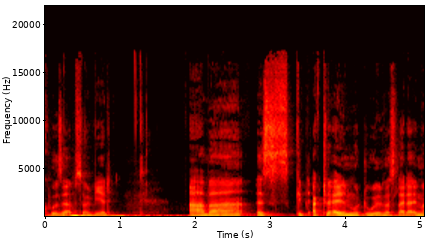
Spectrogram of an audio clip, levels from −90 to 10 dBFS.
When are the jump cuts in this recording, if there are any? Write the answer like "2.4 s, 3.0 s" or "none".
none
